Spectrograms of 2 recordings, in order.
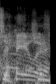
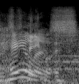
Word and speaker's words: Chehalis: It's Chehalis. Chehalis. Thank you to our producer Dave Norman. In the truck. It's Chehalis.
